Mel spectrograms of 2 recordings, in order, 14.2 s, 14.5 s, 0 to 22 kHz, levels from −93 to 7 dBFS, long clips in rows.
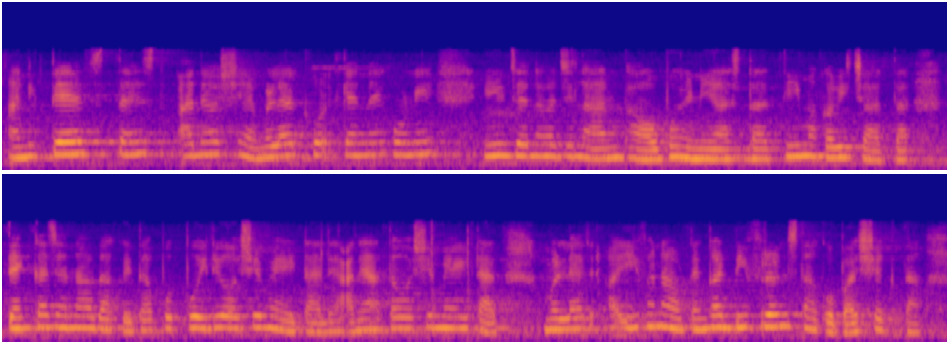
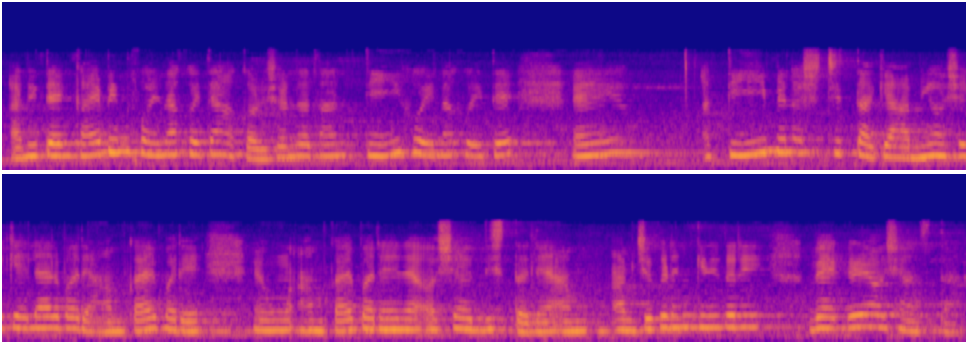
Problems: background sounds at intervals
